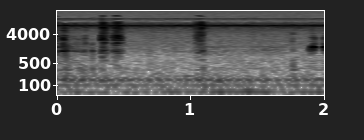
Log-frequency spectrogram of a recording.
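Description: Near silence: room tone, with a few faint ticks of plastic model parts being handled.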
